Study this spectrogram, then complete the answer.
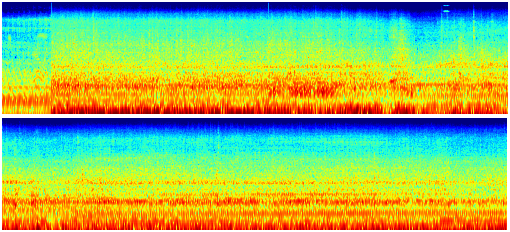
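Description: A seed drill rattles and clatters over the soil.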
